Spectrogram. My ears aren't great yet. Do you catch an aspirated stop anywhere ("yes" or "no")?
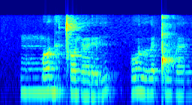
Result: no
